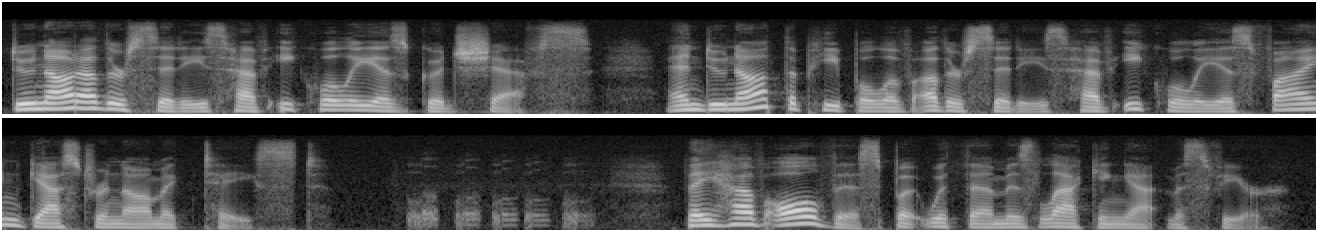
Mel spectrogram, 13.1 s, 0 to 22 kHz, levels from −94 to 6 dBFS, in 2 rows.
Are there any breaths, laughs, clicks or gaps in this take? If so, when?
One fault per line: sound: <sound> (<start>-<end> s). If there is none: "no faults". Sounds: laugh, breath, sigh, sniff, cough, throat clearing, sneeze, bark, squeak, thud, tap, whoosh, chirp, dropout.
sound: laugh (8.6-9.5 s)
